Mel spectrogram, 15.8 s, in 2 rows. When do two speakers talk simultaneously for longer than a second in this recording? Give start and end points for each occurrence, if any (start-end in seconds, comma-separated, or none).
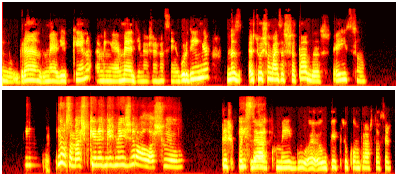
none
